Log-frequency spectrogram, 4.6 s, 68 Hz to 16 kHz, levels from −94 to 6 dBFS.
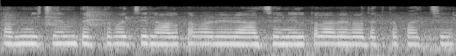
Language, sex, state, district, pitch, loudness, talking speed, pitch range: Bengali, female, Assam, Hailakandi, 230 Hz, -13 LUFS, 155 wpm, 225-235 Hz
